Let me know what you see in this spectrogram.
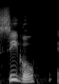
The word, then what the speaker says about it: Siegel: Steven Frederick Seagal, Steven Frederick Siegel is the original pronunciation of his name, so we'll get to that in a second, was born on April 10th, 1952.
